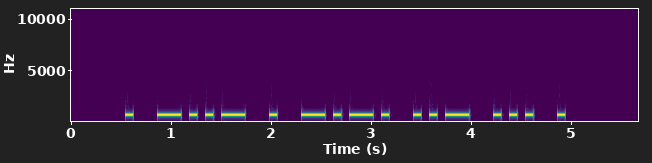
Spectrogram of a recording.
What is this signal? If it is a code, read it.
Morse code, heard as a keyed tone, about 15 wpm, 700 Hz. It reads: EXECUSE
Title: Sentences from Top 700 Words - New Word Drill - 15wpm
